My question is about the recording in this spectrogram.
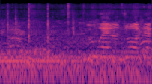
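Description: Voices calling out across a youth baseball field, one held call in the first second and several quick high-pitched shouts in the second half, over a steady low outdoor rumble.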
